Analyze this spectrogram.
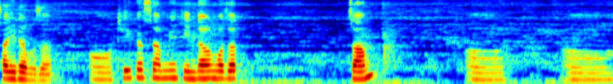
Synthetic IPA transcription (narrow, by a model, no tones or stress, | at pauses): saɹitabɔzaɹ | ɔ̃tʰikasɛamitindaɔnbɔzat̚ | z̥am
